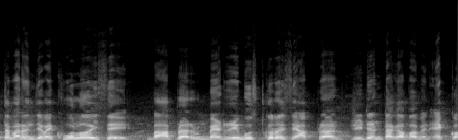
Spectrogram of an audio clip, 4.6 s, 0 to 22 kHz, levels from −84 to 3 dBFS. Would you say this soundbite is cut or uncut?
uncut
